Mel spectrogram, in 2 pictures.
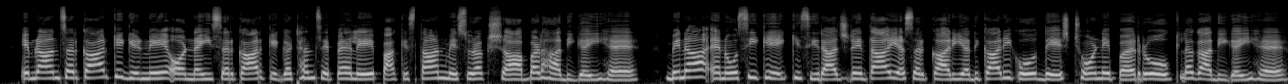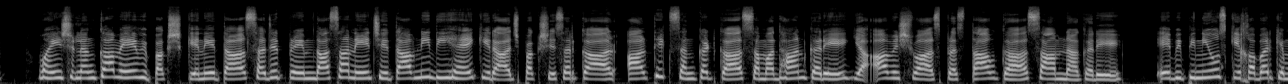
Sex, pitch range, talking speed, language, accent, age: female, 245-290 Hz, 155 wpm, Hindi, native, 20-39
